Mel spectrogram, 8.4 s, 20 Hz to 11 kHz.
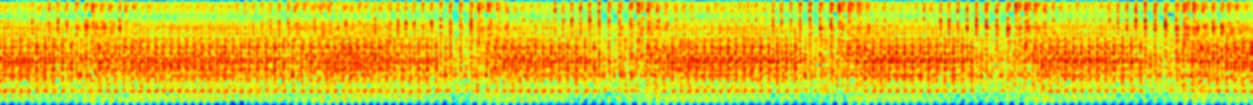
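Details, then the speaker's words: Roadside-found Lawn-Boy mower, 149 cc non-OHV engine, dirty oil, idling: loud single-cylinder beat with heavy regular knock unchanged when bail is pulled; owner unsure whether rod knock or other fault. "so when you pull this in nothing gets louder so i'm not quite sure the oil is certainly is shitty i'm gonna let it run a little bit yeah i can't tell that's a rod knock or if something else is screwing up on it"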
